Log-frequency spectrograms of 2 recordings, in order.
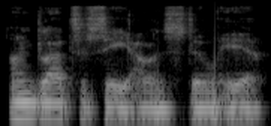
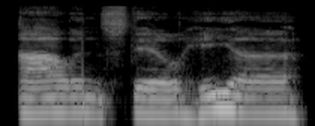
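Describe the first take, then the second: First: Said in the usual way. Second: Slow, higher and louder sing-song; playful drawn-out greeting; drawn-out call. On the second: Real, not acted. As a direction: stretch it out like a cheery announcement.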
